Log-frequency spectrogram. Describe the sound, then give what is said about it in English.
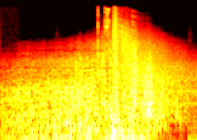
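Gunfire in a steakhouse, loud booming blasts blurring into a dense, continuous roar that swells to a peak midway and then eases off. “I hadn't finished the sentence when the first bullet hit. Was on the floor when the second skimmed my ear.”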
